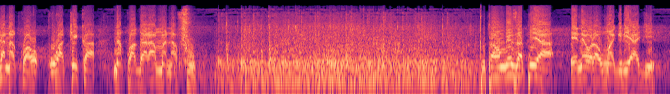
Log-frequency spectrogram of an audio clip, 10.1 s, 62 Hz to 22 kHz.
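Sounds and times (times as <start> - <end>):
people drumming on desks: 3.0 - 7.8.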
